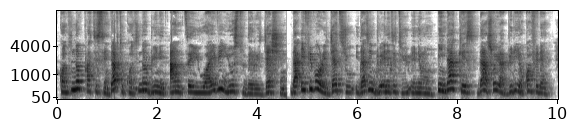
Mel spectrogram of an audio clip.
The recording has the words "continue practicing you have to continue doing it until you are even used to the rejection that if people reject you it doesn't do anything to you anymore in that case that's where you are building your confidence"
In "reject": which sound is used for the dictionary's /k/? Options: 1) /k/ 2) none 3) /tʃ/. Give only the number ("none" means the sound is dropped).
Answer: 1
